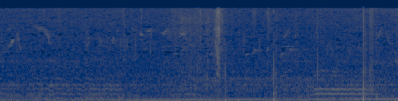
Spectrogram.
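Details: Pollinating bumblebee giving a steady, even droning buzz with a low hum, with brief sharp taps and rustling in the background.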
